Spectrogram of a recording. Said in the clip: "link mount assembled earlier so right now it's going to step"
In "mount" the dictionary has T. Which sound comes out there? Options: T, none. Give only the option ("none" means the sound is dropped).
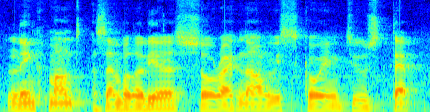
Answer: T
